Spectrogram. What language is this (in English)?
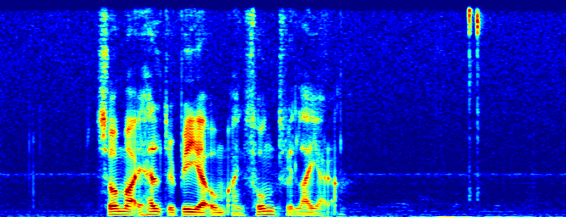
Faroese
